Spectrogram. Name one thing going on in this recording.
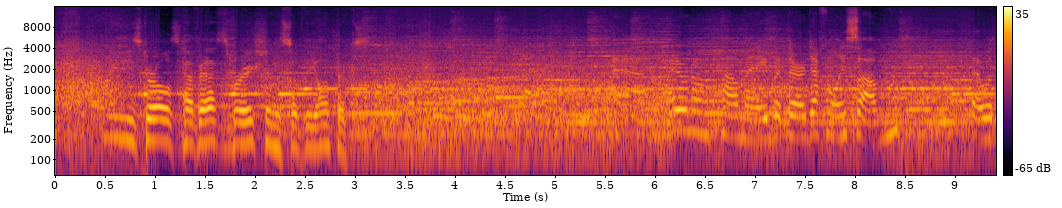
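A middle-aged woman talks calmly and cheerfully, close by.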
